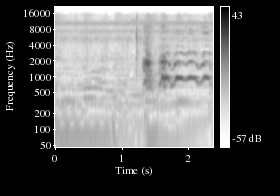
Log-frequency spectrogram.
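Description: A rooster crowing once, a held call of about a second starting just past the middle, over steady background music.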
